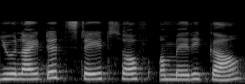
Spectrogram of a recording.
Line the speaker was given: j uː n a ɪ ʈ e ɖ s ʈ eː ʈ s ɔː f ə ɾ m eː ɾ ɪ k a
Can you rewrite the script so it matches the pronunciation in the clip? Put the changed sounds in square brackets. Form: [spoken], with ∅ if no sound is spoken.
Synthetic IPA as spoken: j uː n a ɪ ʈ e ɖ s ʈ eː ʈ s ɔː f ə [∅] m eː ɾ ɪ k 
